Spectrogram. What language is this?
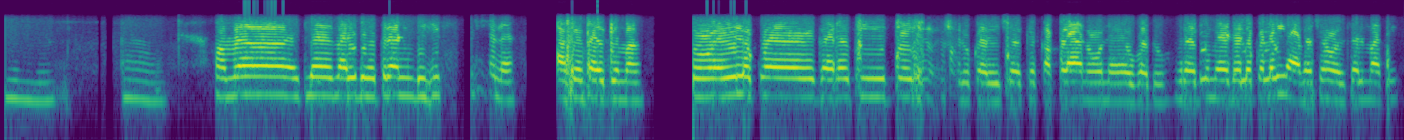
Gujarati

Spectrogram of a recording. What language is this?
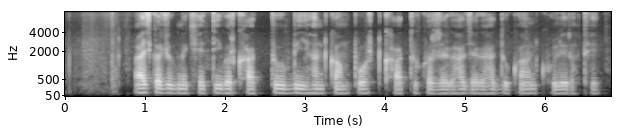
Chhattisgarhi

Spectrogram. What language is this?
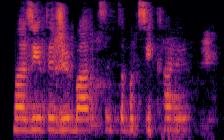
Urdu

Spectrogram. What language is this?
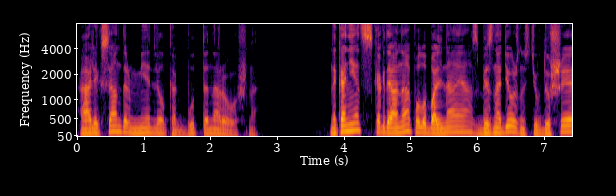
Russian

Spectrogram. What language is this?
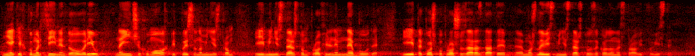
Ukrainian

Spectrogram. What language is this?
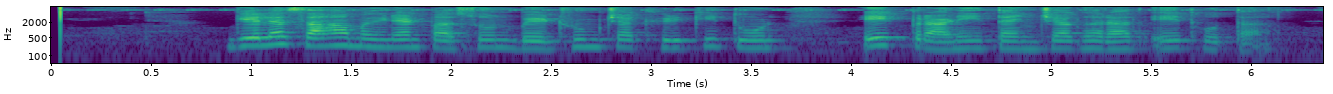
Marathi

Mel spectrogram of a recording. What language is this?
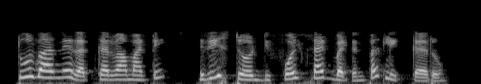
Gujarati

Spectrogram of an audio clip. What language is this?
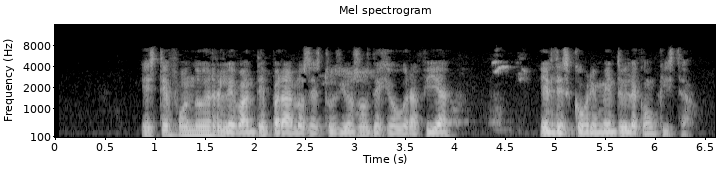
Spanish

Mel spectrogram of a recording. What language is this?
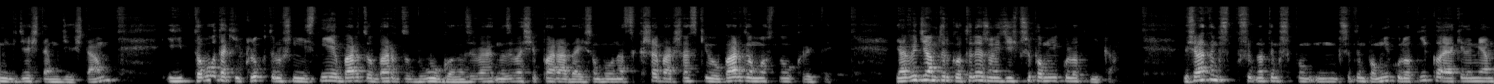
Polish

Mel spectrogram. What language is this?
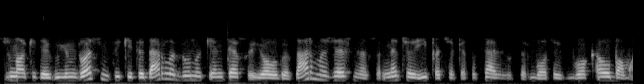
Lithuanian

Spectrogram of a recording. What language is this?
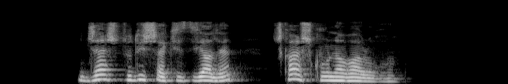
Laz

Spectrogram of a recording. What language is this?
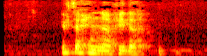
Arabic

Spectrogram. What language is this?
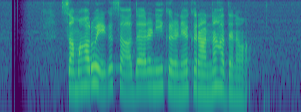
Sinhala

